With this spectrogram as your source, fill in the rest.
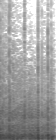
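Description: New Year fireworks over Berlin: a steady crackling wash of repeated bangs, with several louder bursts standing out at irregular intervals, heard from a distance through the crowd din.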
